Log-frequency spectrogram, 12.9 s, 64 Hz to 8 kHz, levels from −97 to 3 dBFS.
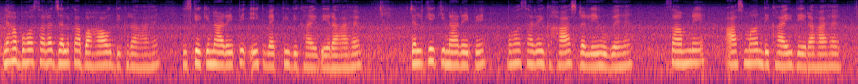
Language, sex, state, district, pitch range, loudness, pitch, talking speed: Hindi, female, Bihar, Purnia, 185-215 Hz, -17 LUFS, 200 Hz, 170 wpm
